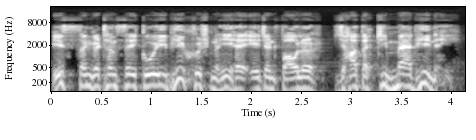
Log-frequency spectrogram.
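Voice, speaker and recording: A man playing a grave veteran robot soldier in a dubbed cartoon, telling war history in a measured, solemn way. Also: a little high, breathy edge. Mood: stern. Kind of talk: dubbed animated series dialogue and narration. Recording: muffled sound with loud dramatic music.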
